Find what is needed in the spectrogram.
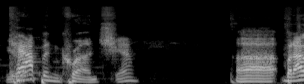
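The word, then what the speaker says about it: Cap'n Crunch: I'm pronouncing that correctly it is not Captain Crunch Captain it's cap apostrophe n it is look at the box it is capping crunch yeah uh but I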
